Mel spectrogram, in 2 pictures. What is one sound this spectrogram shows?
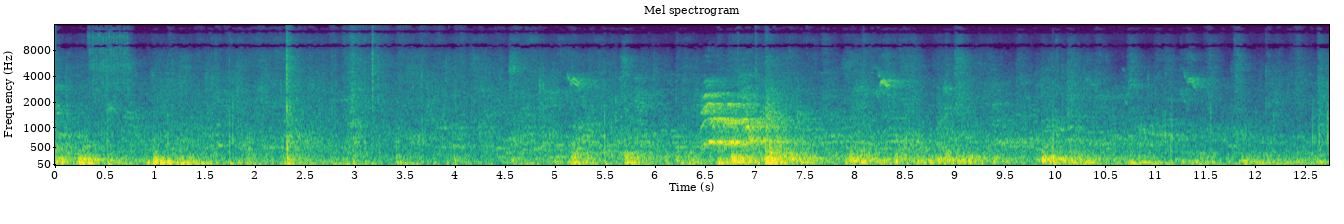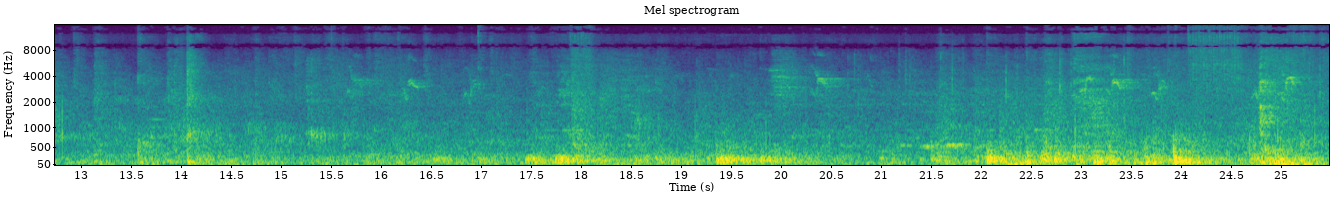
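A horse's hooves thud on soft sand as it canters.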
